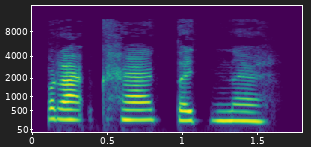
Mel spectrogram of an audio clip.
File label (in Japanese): クメール語（カンボジア語）の日常会話基本フレーズ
